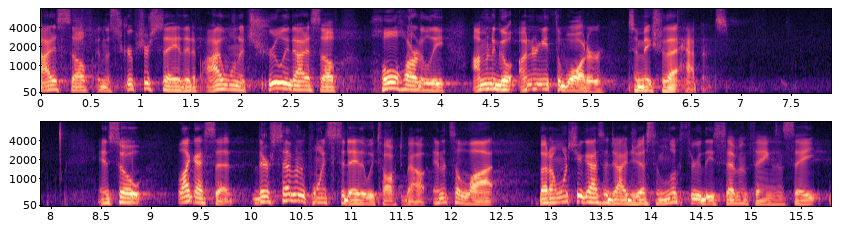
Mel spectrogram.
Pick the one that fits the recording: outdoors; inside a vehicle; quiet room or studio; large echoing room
large echoing room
